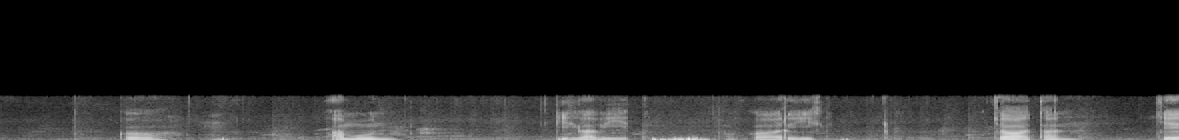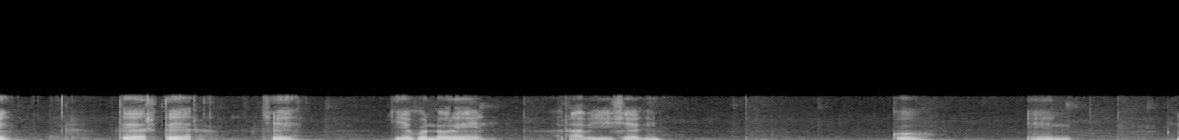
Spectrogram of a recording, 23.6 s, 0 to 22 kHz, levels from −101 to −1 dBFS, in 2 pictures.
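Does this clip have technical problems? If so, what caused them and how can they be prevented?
Yes. Dolby Digital compression damage runs through the whole clip. The speech sounds dull, with nothing above 7 kHz, and a rough, fluttering noise clings to voiced tones. The likely cause is a bit-starved encoder, at a rate that fits about 48 kbps, which narrowed the band and left bare frequency lines to be filled with dither noise. To prevent it, encode at a much higher bitrate or deliver from a less heavily compressed source.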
